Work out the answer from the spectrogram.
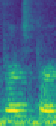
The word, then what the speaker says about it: Würzburg: So the cathedral in Würzburg, it's pronounced Würzburg, but it's spelled W.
